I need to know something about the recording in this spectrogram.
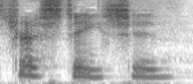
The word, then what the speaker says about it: gestation: How do you pronounce gestation? Gestation. Oh, gestation. Not there's no R in there.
